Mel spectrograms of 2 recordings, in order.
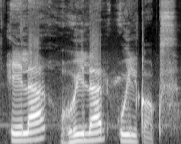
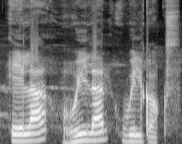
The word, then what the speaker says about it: Ella Wheeler Wilcox: তাহলে আমরা এখন একত্রে বলি এলা হুইলার উইল কক্স আবারো এলা হুইলার উইল কক্স এলা হুইলার উইল কক্স তো আশা করি নামটা উচ্চারণ করতে আর সমস্যা হবে না তো আজকের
